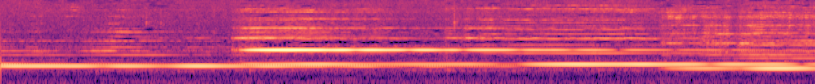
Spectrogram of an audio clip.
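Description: Crystal singing bowls ringing in long, overlapping held tones, with a new higher tone entering about a second in and a lower one joining near the end.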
